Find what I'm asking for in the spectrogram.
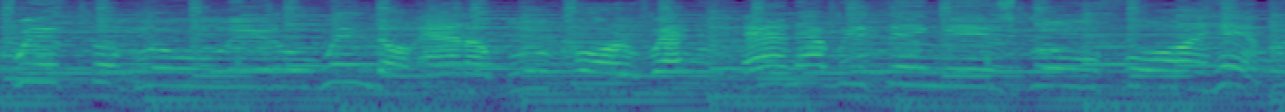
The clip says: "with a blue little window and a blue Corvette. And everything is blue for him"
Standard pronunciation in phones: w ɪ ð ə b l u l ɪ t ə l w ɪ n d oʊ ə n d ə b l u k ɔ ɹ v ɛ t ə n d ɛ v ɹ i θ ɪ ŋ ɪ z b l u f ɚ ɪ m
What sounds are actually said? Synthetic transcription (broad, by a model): w ɪ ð ə b l u l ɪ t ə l w ɪ n d oʊ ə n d ə b l u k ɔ ɹ w ɛ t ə n ɛ v ɹ i θ ɪ ŋ ɪ z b l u f ɚ ɪ m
